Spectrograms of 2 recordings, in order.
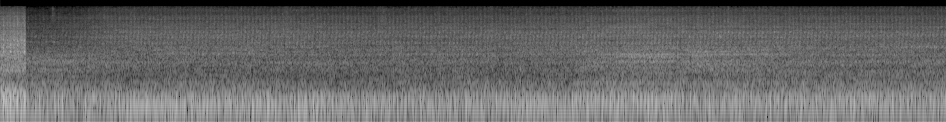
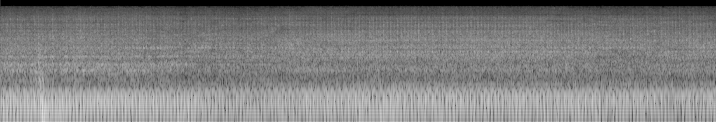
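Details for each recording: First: Hyundai Veloster idling after dealer replaced the transmission and a cracked flywheel, which had caused loud shattering noise and cabin vibration: steady even idle, low smooth hum, no knocks, rattles or shudder; normal idle, quieter than before. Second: Hyundai Veloster idling before the dealer replaced the transmission and flywheel: loud shattered noise from the engine bay with cabin vibration. Heavy, rough idle with a rattling throb near four per second. Cracked flywheel and failing transmission.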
